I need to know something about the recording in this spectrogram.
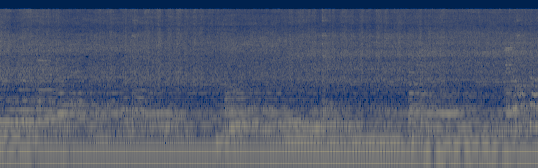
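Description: Electric shaver buzzing steadily as it cuts beard stubble, under a slow pop-soul song with a male singer playing through a speaker.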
